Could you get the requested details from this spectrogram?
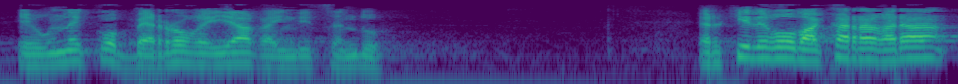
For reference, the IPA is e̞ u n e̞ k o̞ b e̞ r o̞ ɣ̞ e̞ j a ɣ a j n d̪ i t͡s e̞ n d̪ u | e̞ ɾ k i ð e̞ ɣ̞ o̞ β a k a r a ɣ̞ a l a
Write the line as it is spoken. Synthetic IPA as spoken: e̞ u n e̞ k o̞ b e̞ r o̞ ɣ̞ e̞ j a ɣ a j n d̪ i t͡s e̞ n d̪ u | e̞ ɾ k i ð e̞ ɣ̞ o̞ β a k a r a ɣ̞ a ɾ a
